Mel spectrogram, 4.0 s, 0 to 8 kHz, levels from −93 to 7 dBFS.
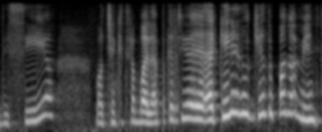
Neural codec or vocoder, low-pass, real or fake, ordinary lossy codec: codec, 16 kHz, 0.8 kbps, ZipCodec; 7.2 kHz; fake; none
